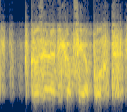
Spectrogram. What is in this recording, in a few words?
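Hungarian near waypoint mood med, speech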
